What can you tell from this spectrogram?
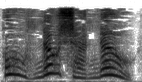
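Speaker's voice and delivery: high, loud emphatic elf denial; serious Dobby elf. A narrator's reading. Dobby answers Harry's question, high and serious. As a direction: deny it earnestly in a squeaky voice. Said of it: "looking suddenly serious".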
